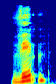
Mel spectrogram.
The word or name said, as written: hvem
